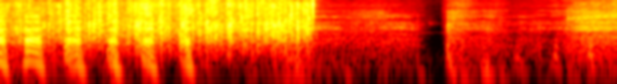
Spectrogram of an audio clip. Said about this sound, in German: unser Publikum ist wieder ein bisschen immer noch oder was? das Publikum ist so gelangweilt, das äh, klatscht einfach völlig unpassend.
